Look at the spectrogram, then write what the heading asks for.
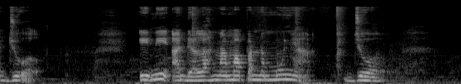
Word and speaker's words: joule: itu punya satuan Joule tulisannya Joule dibacanya Jul ini adalah nama penemunya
